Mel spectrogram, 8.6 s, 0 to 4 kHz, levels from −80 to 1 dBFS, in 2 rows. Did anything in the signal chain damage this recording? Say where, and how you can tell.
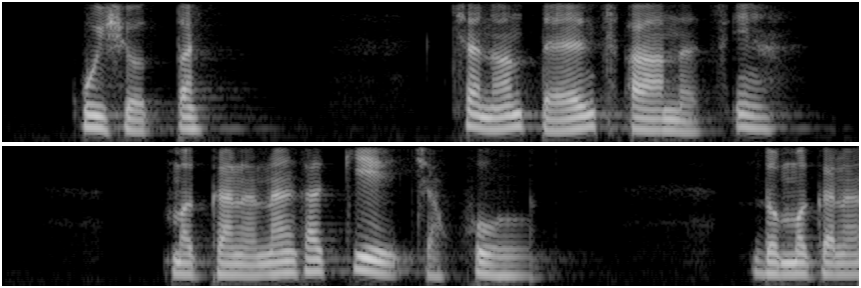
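Yes. Short concealed packet loss on the network leg: about 40 ms went missing at 3.26–3.32 s and 4.16–4.22 s, and the receiver's extrapolated fill leaves brief smears in the speech.

A burst of packet loss at 6.78–6.94 s dropped about 140 ms. Concealment stretches and fades the last sound before speech resumes further on, over a telephone band ending at 4 kHz that fits G.711.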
